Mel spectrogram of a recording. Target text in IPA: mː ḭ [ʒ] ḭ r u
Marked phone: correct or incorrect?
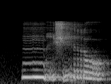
correct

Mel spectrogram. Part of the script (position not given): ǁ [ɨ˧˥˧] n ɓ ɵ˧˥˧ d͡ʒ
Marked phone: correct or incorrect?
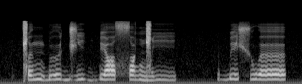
incorrect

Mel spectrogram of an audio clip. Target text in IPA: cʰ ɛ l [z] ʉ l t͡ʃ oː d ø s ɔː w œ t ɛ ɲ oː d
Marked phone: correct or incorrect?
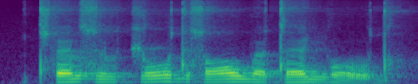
correct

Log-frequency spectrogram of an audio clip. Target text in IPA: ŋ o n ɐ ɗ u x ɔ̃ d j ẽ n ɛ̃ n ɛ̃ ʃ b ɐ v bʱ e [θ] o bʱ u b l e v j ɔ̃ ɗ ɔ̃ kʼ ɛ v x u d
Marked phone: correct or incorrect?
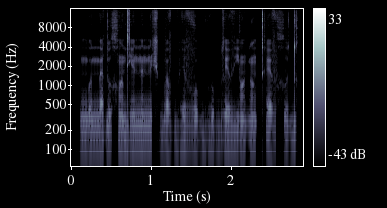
incorrect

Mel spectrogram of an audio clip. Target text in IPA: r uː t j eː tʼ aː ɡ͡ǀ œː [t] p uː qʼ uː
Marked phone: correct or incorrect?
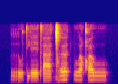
correct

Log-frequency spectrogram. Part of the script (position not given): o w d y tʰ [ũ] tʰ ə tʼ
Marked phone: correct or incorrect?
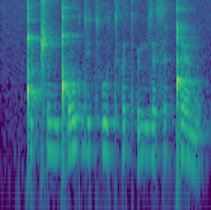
incorrect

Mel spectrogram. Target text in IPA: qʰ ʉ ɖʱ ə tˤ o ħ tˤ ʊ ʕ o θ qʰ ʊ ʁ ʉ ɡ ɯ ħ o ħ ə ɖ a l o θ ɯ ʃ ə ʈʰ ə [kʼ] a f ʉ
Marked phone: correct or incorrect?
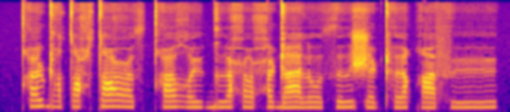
incorrect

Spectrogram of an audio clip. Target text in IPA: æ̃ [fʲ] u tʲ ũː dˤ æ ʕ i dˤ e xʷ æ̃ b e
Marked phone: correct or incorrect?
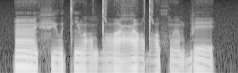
correct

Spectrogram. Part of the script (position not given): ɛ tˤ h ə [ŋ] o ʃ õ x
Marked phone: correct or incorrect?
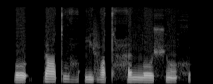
correct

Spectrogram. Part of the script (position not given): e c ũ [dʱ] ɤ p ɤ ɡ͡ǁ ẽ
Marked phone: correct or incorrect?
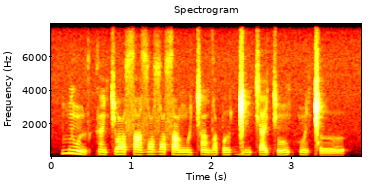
incorrect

